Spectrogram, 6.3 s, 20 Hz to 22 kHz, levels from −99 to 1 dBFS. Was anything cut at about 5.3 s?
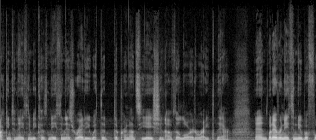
yes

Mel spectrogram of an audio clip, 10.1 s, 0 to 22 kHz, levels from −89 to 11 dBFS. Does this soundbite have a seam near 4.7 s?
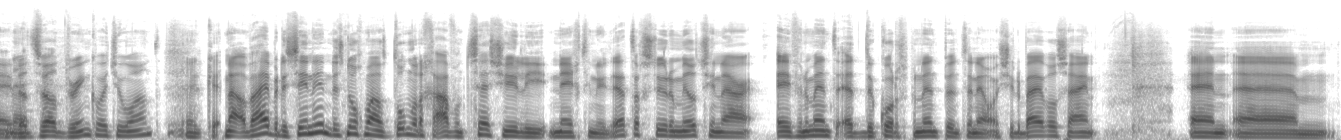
no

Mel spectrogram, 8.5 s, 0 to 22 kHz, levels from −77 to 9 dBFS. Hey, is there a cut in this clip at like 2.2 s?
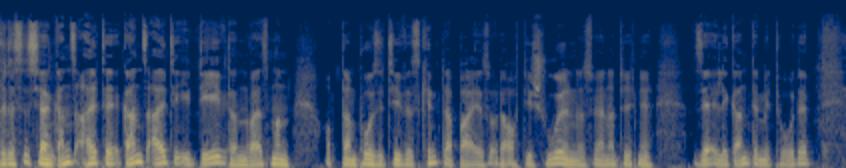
yes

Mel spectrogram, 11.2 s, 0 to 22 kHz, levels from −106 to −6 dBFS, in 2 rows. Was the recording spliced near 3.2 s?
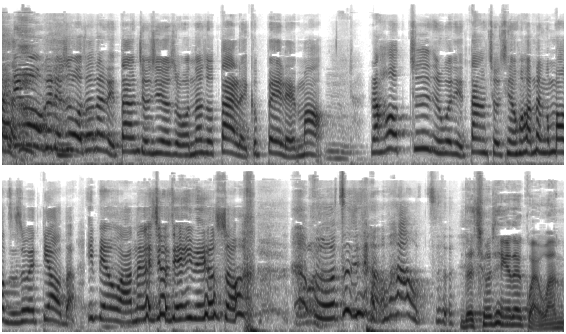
no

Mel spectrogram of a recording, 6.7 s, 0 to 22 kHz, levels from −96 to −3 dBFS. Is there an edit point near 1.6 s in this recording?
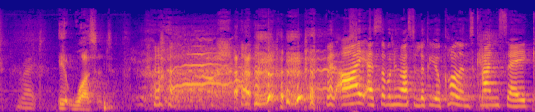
yes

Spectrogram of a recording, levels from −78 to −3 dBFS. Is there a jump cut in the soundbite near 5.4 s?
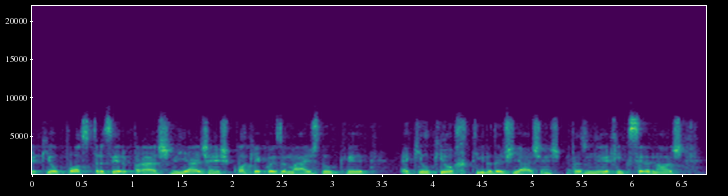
yes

